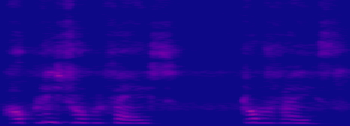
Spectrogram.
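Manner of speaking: high put-on begging boy; pleading schoolboy. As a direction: mimic a boy imploring for a portrait. Acts Az begging for portrait.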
